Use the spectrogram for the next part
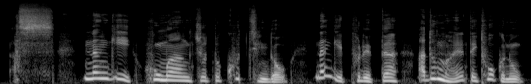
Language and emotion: Manipuri, disgusted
